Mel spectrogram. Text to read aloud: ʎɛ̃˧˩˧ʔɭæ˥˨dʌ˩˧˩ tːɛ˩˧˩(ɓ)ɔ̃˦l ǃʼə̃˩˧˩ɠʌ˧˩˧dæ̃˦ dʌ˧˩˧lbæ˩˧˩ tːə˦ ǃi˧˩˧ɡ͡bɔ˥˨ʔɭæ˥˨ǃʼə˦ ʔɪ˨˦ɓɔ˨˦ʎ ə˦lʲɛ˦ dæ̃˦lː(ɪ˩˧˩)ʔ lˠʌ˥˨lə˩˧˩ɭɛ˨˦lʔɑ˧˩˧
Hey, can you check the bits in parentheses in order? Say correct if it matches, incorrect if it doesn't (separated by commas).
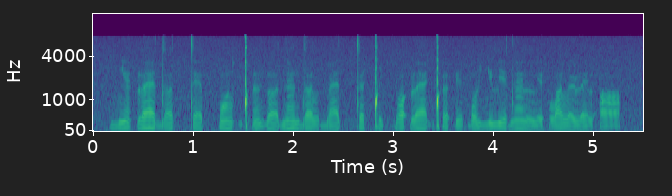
incorrect, correct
